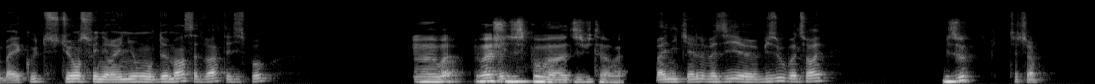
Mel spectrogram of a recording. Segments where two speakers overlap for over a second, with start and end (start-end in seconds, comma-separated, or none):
none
